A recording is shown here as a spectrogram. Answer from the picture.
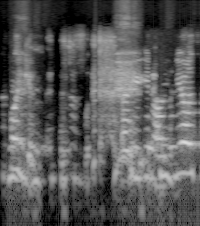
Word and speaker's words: Lincoln: but whenever he said Lincoln he always pronounced the second L it's like lincol it's like that's the one thing like you know Dad it's Lincoln know you always like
